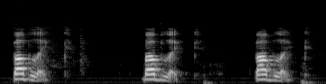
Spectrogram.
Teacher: The stress is in the beginning.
